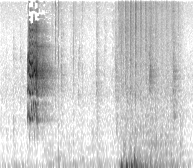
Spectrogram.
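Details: One-year-old male Barraband parakeet kept as a pet, talking to himself at his mirror; one loud raspy squawk, then after a pause a soft rustling flutter of wings and feathers.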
